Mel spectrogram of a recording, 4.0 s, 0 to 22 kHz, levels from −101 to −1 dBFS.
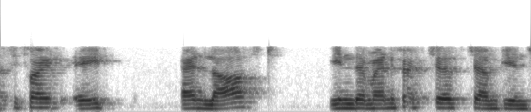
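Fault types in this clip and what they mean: Lost AMR speech frames: radio errors made two single 20 ms frames fail their checksum, so the AMR decoder replayed the last good pitch and vocal tract settings at lower gain. This gives brief dips or warbles just before "eighth and last in" and after "and last in the".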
